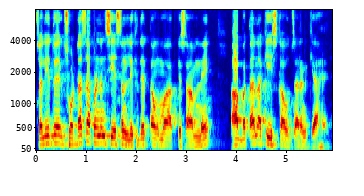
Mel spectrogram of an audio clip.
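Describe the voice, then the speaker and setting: A man's voice: mid-range voice, normal speed, creaky, a little mellow. A man with an Indian accent teaching a spoken English class, coaxing the students and repeating prompts for them to say back. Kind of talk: classroom lesson.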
